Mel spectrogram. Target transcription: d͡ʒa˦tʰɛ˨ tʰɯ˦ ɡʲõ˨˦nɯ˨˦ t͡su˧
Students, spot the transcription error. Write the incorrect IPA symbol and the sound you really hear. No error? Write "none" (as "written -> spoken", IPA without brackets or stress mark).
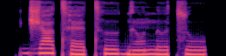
none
